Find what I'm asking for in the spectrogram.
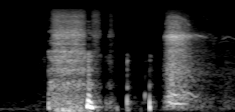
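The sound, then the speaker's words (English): Two soft breaths taken before speaking, the first a quick inhale ending in a small catch. Faint mouth clicks come between the two, and the second is a longer, airy breath that trails off into silence. “I'm going to take a breath. We'll gather my thoughts before I speak.”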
